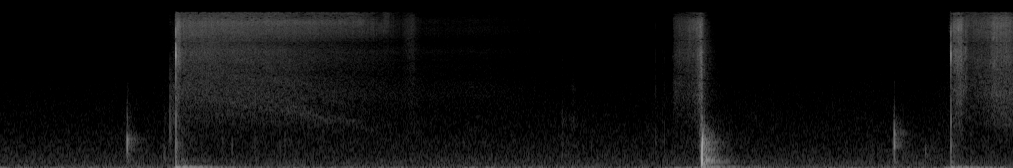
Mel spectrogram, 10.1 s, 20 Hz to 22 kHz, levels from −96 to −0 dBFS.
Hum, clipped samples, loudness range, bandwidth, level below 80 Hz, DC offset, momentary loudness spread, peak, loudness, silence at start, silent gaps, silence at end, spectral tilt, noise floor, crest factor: none; under 0.1%; 13 LU; 16.5 kHz; -64 dBFS; under 0.1%; 21 LU; -14 dBFS; -47 LUFS; 0 s; none; 0 s; -3.5 dB/octave; -71 dBFS; 38 dB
